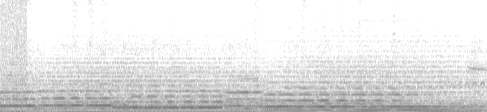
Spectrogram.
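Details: Slow, sustained flute and background music with held low notes, and no animal sounds.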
